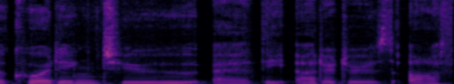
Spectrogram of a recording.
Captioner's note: speaking French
